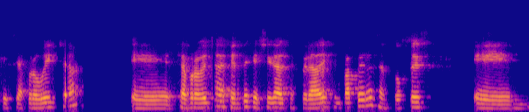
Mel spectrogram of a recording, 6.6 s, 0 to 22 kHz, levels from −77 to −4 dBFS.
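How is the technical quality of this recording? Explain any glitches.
The recording is noticeably degraded, with a low-rate phone codec throughout and two brief dropouts.

The whole clip carries the sound of the AMR wideband (HD Voice) codec at a low setting, which fits its 8.85 kbit/s mode. The codec rebuilds speech below 6.4 kHz from a pulse-excited model of the vocal tract and fills the top band up to 7 kHz with shaped noise. At this rate the model is coarse, so the voice comes out rough and raspy. The roughness is steady across the clip and the top end has a hissy, synthetic quality. That separates it from clipping, which comes and goes with level.

Lost AMR speech frames cause short glitches at 0.81 to 0.89 s and 2.65 to 2.79 s. Each one is consistent with a single lost 20 ms frame. When a frame failed its checksum, the decoder repeated the last good pitch and vocal tract settings at reduced gain. 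The result is a brief dip or warble rather than a click or a hard gap, and the voice returns weak or rough for a moment. A network packet loss with silence substitution would instead cut out abruptly.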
